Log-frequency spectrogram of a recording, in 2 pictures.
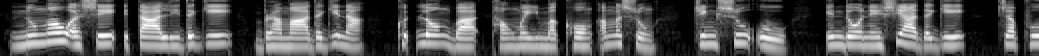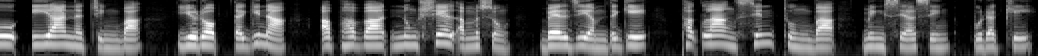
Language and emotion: Manipuri, neutral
